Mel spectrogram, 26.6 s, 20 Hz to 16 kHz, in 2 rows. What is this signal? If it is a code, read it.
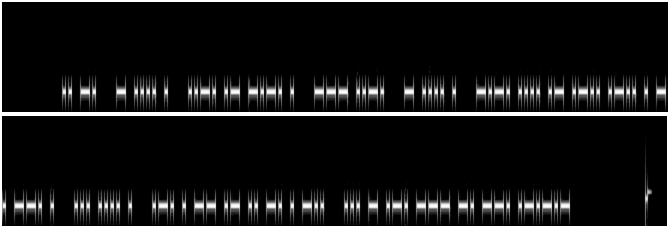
Morse code, heard as a keyed tone, about 20 wpm, 700 Hz. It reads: IN THE FACE OF THE CHALLENGE SHE REMAINED STRONG.
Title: Sentences with 5-Word Phrases - 20wpm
